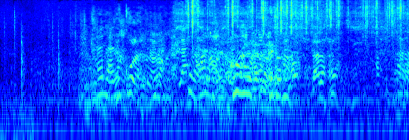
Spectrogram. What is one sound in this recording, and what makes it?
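A crowd of men and women talk and call out at once.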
